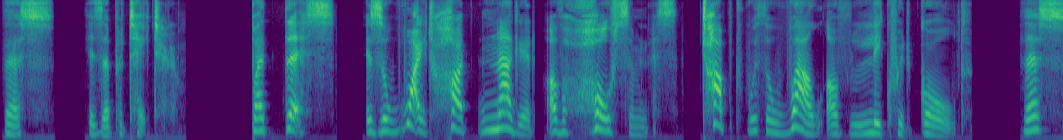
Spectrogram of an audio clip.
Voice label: English Dramatic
